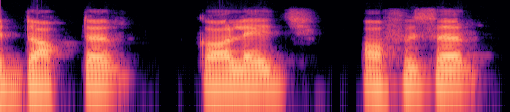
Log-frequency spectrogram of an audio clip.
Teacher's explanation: यह आ और ओ के मध्य की ध्वनि है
